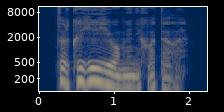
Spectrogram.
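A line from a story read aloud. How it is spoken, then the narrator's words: Groaned inwardly. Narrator (Russian): простонал Олег про себя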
